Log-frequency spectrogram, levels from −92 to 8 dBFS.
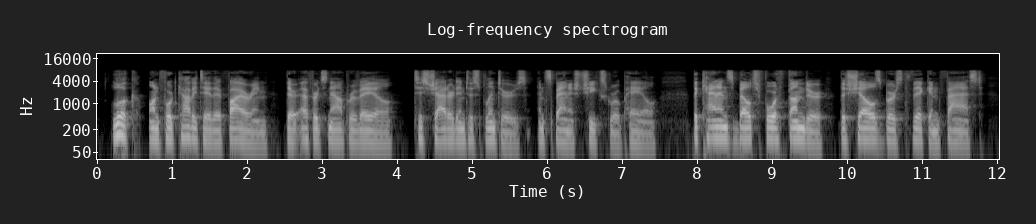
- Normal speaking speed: Yes, average, 150 wpm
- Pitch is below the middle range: Yes, low, 100 Hz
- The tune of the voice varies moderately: Yes, average, 3.1 semitones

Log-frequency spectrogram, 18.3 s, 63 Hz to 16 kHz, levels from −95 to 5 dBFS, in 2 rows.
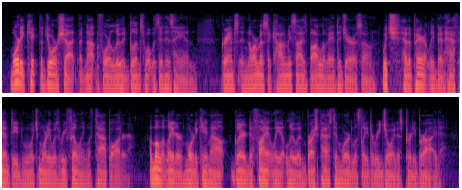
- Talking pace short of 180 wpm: No, average, 190 wpm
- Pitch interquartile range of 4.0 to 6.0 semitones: No, average, 2.8 semitones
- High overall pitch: No, very low, 85 Hz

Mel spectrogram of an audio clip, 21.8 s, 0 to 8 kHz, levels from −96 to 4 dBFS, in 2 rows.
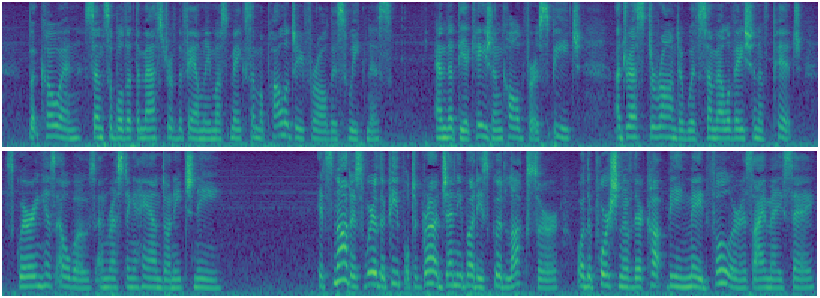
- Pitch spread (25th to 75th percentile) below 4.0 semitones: Yes, average, 2.7 semitones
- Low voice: No, high, 190 Hz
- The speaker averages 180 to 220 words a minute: Yes, average, 185 wpm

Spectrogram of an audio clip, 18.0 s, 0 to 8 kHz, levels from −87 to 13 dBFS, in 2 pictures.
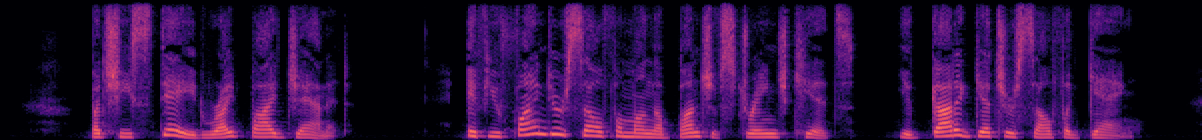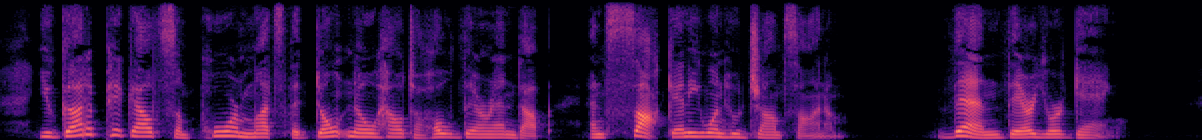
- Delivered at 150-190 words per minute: Yes, average, 165 wpm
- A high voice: Yes, high, 200 Hz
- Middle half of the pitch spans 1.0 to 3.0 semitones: No, average, 4.9 semitones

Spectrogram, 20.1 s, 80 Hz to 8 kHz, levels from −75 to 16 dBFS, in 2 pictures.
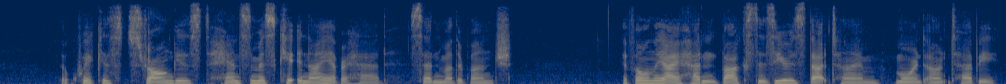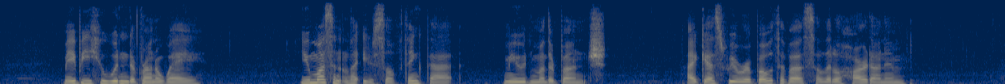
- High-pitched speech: No, medium, 180 Hz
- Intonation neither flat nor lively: Yes, average, 3.2 semitones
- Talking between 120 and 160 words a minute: Yes, average, 150 wpm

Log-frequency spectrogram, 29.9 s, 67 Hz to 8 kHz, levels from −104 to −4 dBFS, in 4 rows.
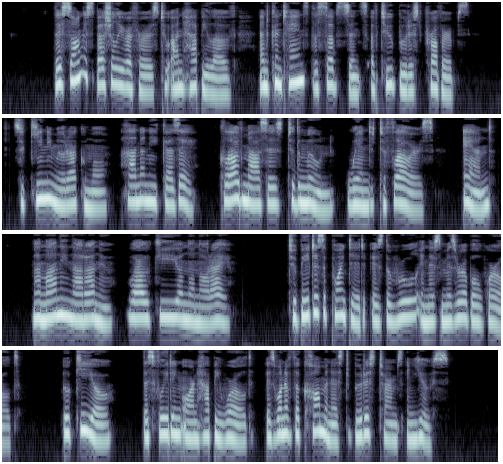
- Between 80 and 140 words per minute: Yes, slow, 135 wpm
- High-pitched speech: Yes, high, 205 Hz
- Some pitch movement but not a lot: Yes, average, 3.5 semitones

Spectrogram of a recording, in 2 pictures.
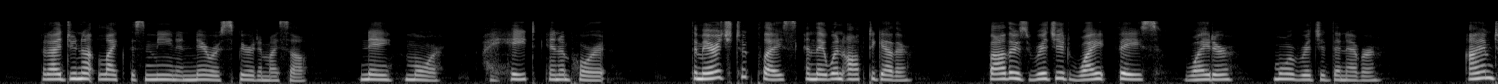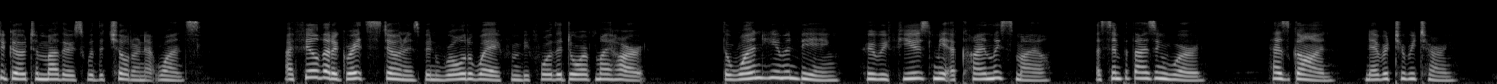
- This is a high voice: Yes, high, 230 Hz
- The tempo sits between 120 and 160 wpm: No, average, 170 wpm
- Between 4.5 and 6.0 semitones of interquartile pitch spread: No, average, 3.4 semitones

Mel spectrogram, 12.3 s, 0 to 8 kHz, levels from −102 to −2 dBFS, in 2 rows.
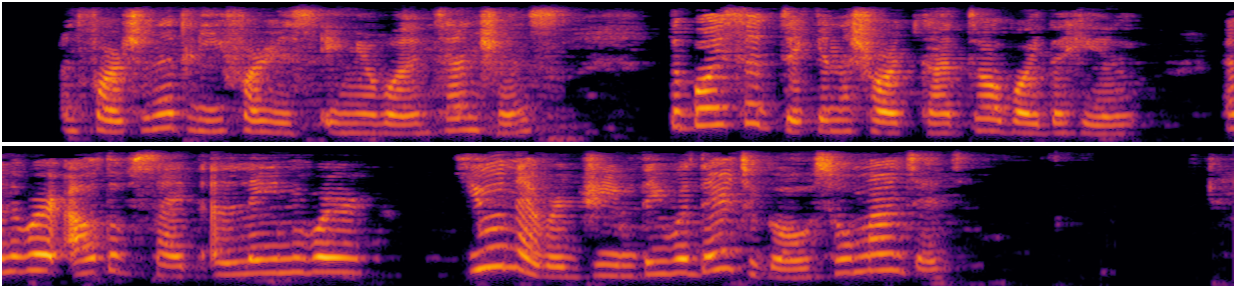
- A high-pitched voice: Yes, very high, 250 Hz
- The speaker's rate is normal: Yes, average, 170 wpm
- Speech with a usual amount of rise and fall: No, wide, 6.6 semitones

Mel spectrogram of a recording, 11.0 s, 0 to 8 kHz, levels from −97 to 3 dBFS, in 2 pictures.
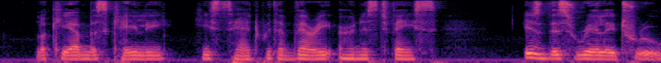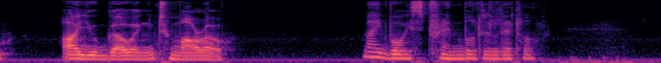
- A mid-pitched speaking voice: No, low, 130 Hz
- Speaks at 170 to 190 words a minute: No, average, 150 wpm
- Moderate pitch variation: No, narrow, 2.2 semitones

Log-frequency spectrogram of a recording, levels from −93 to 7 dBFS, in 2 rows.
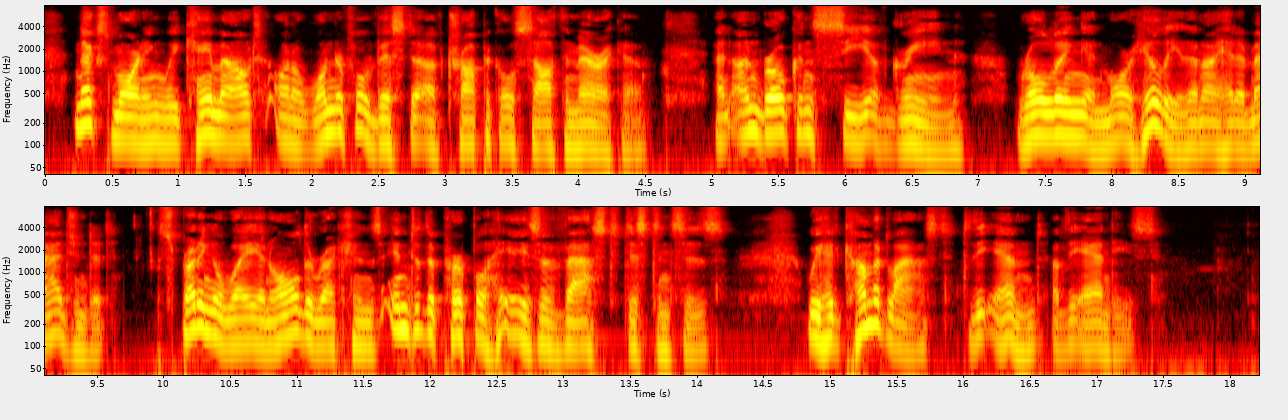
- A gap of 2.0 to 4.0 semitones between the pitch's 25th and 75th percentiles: No, average, 5.0 semitones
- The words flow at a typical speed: Yes, average, 165 wpm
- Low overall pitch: Yes, low, 115 Hz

